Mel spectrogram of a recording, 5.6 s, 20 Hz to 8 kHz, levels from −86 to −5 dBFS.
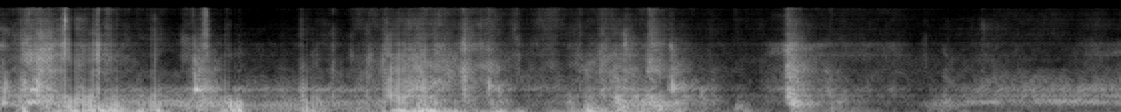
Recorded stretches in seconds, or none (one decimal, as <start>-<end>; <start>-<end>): none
